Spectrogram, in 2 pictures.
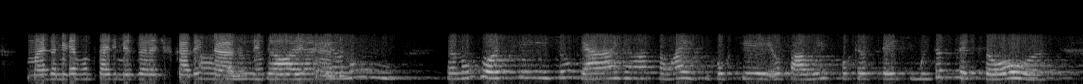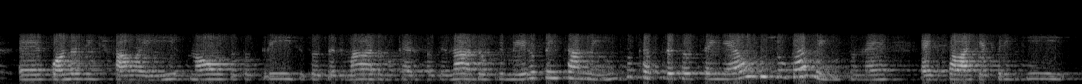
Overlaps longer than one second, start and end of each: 2.0-3.5

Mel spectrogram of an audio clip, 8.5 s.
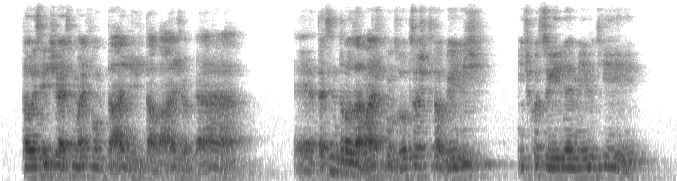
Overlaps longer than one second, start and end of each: none

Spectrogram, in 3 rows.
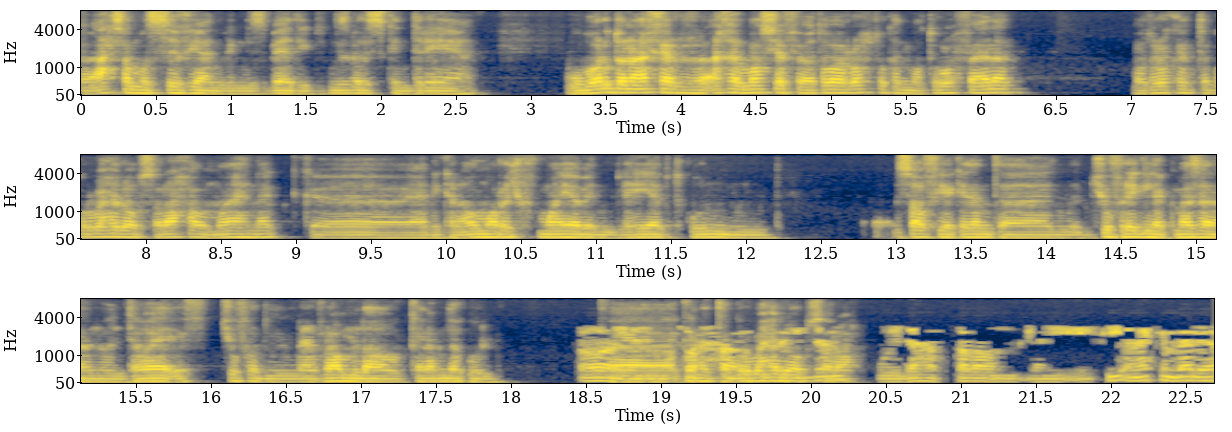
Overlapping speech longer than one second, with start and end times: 18.6-20.2

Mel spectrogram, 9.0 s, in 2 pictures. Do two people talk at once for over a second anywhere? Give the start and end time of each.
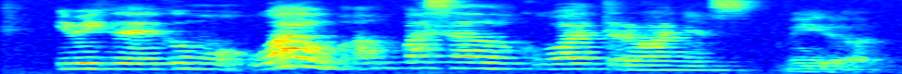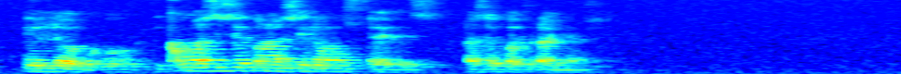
none

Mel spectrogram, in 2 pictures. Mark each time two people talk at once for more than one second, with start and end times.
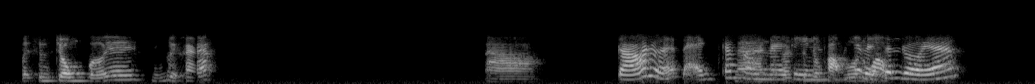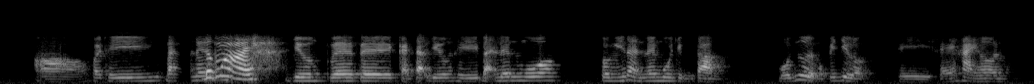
7.3-8.9

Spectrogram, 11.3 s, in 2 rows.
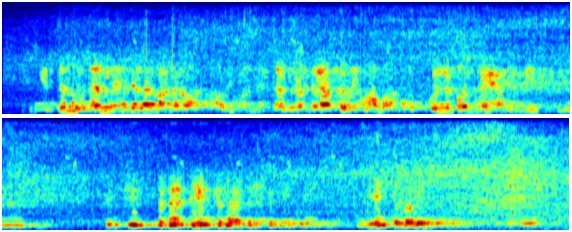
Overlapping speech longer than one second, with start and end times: none

